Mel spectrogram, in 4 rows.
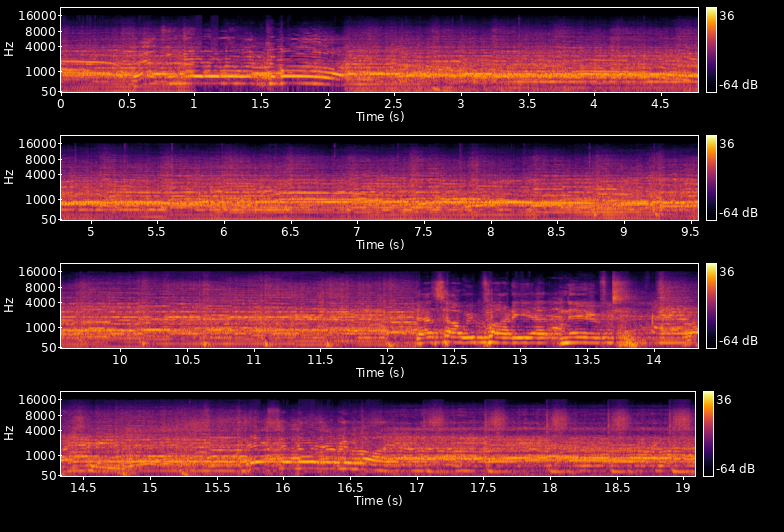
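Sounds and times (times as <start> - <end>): crowd cheering and shouting: 0.0 - 19.0
electronic dance music through speakers: 0.0 - 19.0.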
